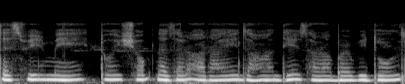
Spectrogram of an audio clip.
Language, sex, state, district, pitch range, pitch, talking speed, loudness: Hindi, female, Arunachal Pradesh, Papum Pare, 200-220 Hz, 210 Hz, 205 wpm, -12 LUFS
